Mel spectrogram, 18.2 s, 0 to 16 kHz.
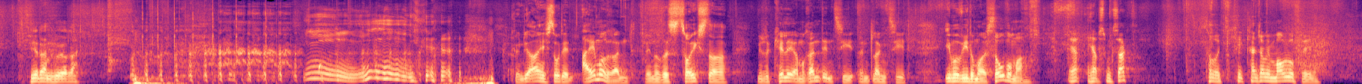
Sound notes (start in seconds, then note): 1.7 Lachen; 4.0 Er macht das Geräusch nach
